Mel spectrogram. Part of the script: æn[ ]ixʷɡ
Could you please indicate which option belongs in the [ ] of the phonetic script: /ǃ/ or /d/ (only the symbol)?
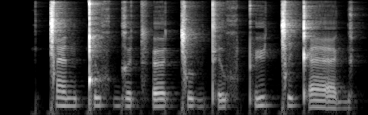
ǃ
